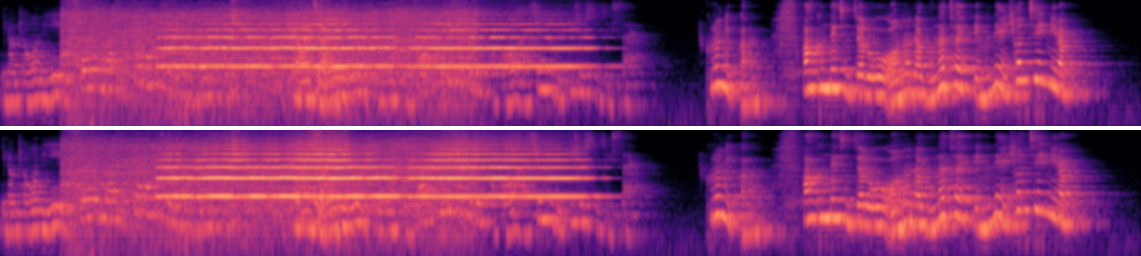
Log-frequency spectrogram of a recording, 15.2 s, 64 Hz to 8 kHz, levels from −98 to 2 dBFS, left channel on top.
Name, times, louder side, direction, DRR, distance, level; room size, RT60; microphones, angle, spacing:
voice 1, 0.0-3.1 3.9-8.5, right 2 dB, 75° right, 1 dB, 1.7 m, -35 dB
sound 1, 0.8-6.4, left 1 dB, 10° left, 0.8 m, -34 dB
Trumpet, 2.1-8.0, right 5 dB, 35° right, 0.4 m, -18 dB
voice 2, 3.9-4.6 9.4-14.2, left 2 dB, 45° left, 3 dB, 1.0 m, -27 dB
8.1 x 5.0 x 5.9 m, 1.0 s
head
